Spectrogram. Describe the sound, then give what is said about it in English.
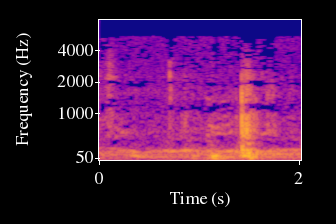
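A door swings shut with a dull low thump followed by a sharper click of the latch, set against a steady low room hum. “Now, can you shut that door? Because I got to read something.”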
